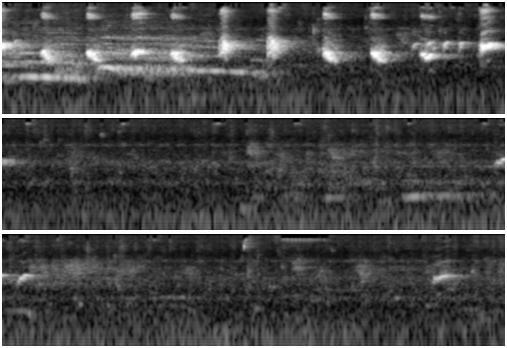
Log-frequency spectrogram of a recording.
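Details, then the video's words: Masteran recording of a sooty-headed bulbul packed with fill phrases: a rapid burst of varied chirps, short whistles and chattering notes for about four seconds, then near silence broken by a few scattered soft calls. "Masteran trucukan full isian"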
